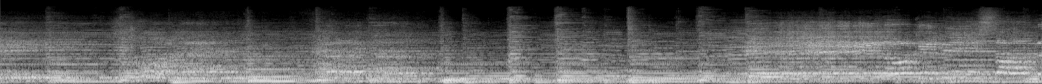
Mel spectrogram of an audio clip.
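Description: Live song: a man singing into a microphone, accompanied by a piano accordion holding chords and a strummed acoustic guitar.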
